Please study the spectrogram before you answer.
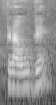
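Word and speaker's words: κραυγή: La palabra clamor en el griego se pronuncia krauge y significa gritos ruidosos,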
